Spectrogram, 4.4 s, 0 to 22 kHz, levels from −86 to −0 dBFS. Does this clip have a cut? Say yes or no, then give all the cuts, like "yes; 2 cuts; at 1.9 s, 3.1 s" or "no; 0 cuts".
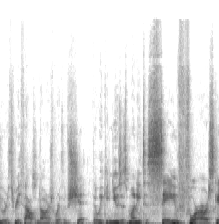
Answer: yes; 1 cut; at 1.8 s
